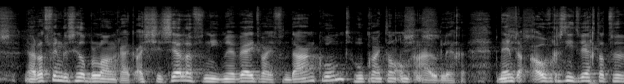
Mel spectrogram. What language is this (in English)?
Dutch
